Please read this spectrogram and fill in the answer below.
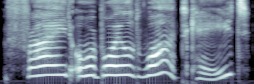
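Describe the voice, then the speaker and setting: A woman's voice: mid-range voice, animated, dry recording, studio quality. A woman reading an audiobook voices a fussy, anxious middle-aged spinster, prim and careful in manner. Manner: prim, bright, slow and careful.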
